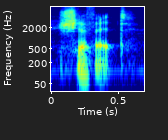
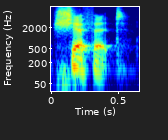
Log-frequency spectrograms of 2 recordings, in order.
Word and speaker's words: Chefate: up so yeah it's Chef 8 but it's shefet correct yes I'm G to try and pronounce it correctly okay all right shefit yes all right cool okay so yeah where'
